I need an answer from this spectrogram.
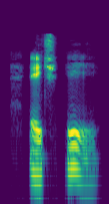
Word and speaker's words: he: HE, pronounced like her, with a yawn, which is associated with the heart.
